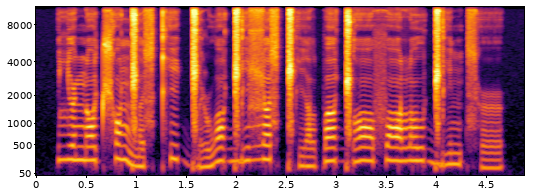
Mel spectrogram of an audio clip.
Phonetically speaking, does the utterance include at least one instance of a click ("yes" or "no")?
yes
